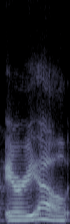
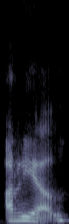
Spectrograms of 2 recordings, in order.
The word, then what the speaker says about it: Ariel: And so it's definitely, it's not Ariel, it's Ariel.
